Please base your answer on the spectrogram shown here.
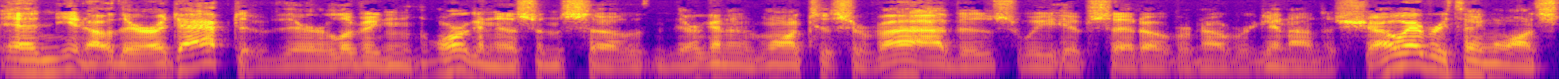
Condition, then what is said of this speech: None; typical speech.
